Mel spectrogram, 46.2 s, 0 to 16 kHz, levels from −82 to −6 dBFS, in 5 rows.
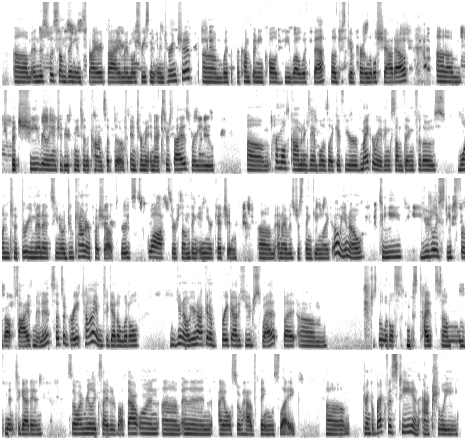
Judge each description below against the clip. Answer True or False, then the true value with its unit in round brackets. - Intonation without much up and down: True (1.9 semitones)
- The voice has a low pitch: False (205 Hz)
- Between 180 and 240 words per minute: True (185 wpm)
